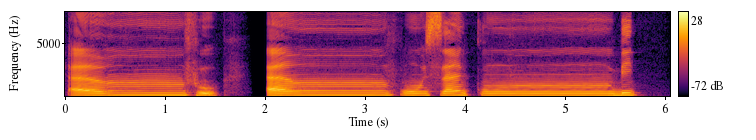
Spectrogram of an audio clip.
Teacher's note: Mim mati bertemu dengan ba, ada gunnah di situ, dengan kita sebut sebagai hukum ikhfa syafawi.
